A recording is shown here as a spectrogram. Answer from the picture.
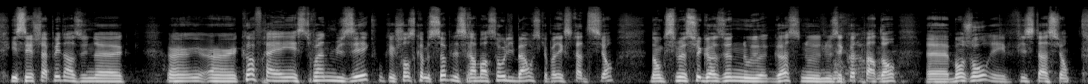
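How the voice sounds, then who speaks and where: Speaking at a fairly quick pace, a man has a plain, everyday voice with a fairly high pitch and ordinary pitch variation. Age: 20s. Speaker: car podcast host. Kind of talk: casual chat. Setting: auto show floor with public.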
